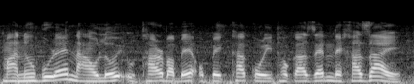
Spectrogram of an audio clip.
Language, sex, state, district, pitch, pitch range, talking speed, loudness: Assamese, male, Assam, Sonitpur, 165 Hz, 150-185 Hz, 160 wpm, -10 LUFS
